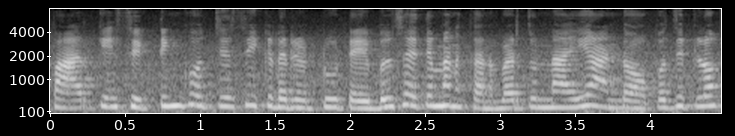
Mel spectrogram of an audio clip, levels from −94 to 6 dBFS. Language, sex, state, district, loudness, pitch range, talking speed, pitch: Telugu, female, Andhra Pradesh, Visakhapatnam, -16 LUFS, 220-265 Hz, 175 wpm, 235 Hz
